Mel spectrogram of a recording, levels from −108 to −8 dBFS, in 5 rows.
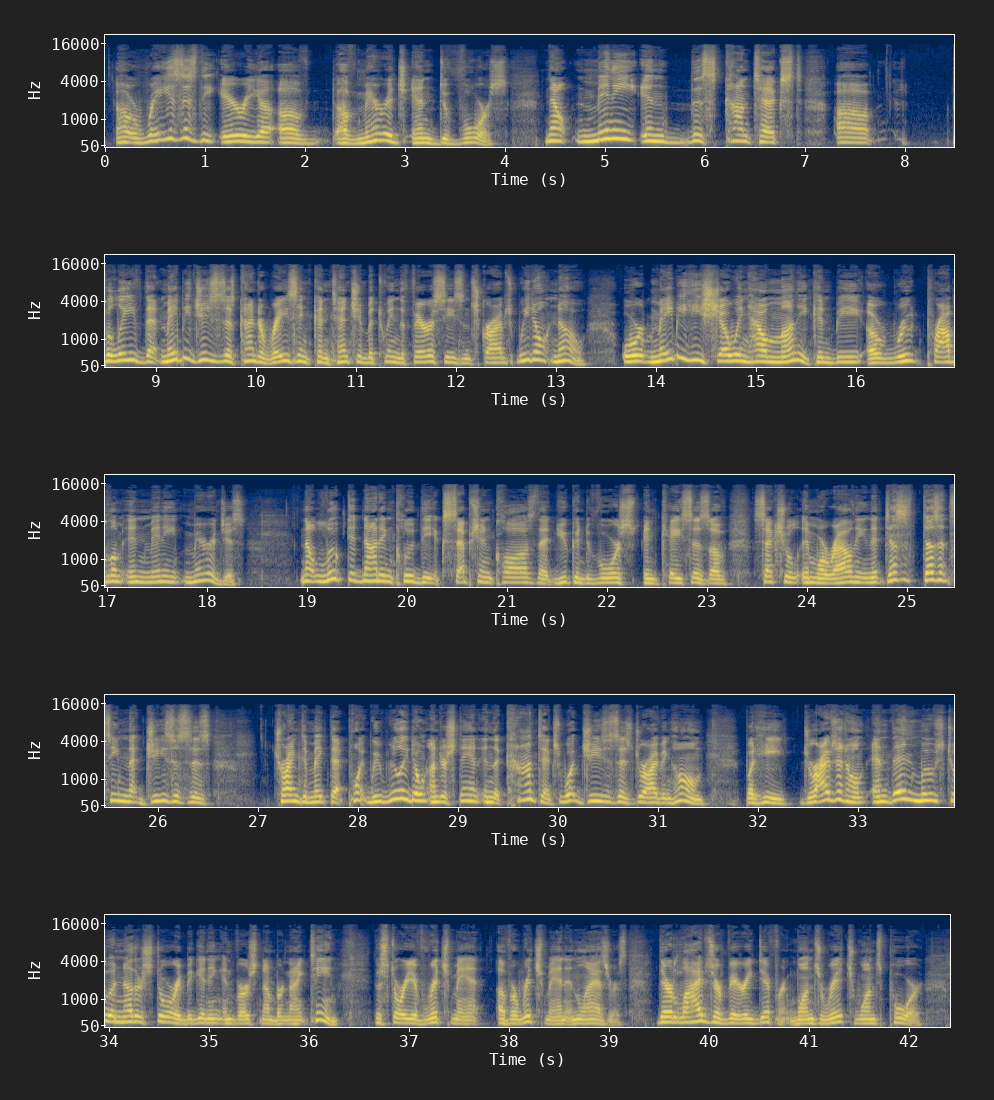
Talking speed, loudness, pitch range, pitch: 175 wpm, -19 LUFS, 160-215 Hz, 185 Hz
